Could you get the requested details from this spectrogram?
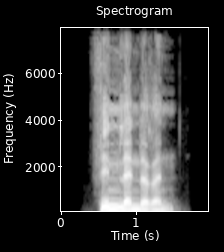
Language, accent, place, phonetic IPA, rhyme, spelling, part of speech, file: German, Germany, Berlin, [ˈfɪnˌlɛndəʁɪn], -ɪnlɛndəʁɪn, Finnländerin, noun, De-Finnländerin.ogg
- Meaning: female Finn (female person from Finland)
